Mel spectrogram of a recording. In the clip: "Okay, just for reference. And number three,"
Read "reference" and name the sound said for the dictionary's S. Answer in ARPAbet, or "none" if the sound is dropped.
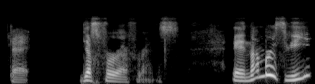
S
